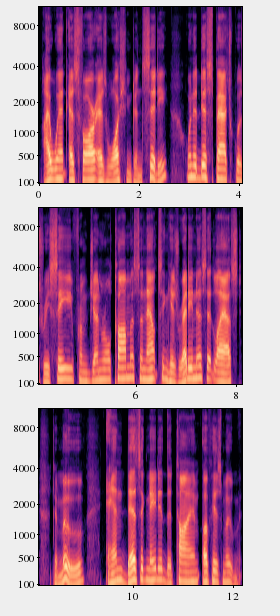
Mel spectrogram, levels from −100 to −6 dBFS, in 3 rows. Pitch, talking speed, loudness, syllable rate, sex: 135 Hz, 145 wpm, -21 LUFS, 4.4 syllables/s, male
